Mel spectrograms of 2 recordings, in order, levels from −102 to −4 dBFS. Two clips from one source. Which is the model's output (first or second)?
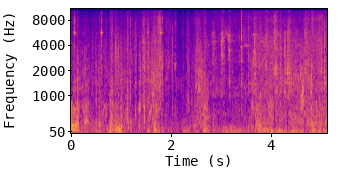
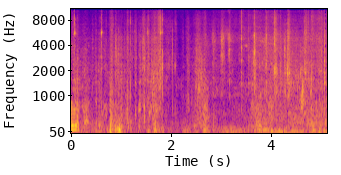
second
